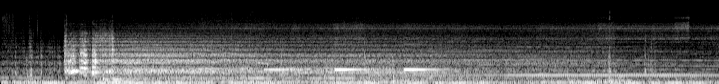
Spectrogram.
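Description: Car engine starting, catching with a short burst of loud noise about a second in and then running steadily, under film score music.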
